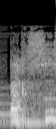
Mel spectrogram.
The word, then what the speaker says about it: Herchies: Hercy se prononce d'ailleurs toujours en patois local.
